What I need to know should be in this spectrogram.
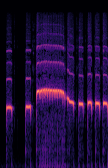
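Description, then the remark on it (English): A musician's whistled rendition of a song sparrow's song: two separate steady notes, then a long buzzy trilled note, then a run of five quick, even notes at the same pitch, with no talking. “Learning to Listen - Patterns in Songs of the Song Sparrow”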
